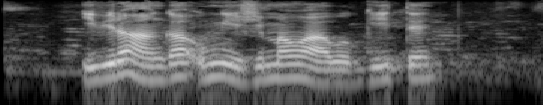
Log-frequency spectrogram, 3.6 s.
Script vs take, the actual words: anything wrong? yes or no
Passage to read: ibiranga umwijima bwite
yes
